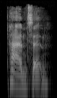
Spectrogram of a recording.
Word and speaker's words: Pattinson: Pattinson.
